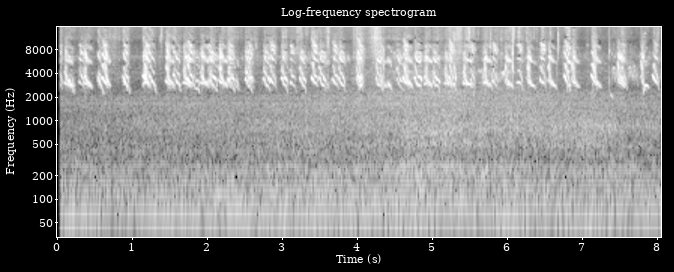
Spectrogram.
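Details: American robin nestlings being fed by their mother keep up a rapid, high, squeaky begging chatter, several notes a second, over a steady low rumble of wind or traffic.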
